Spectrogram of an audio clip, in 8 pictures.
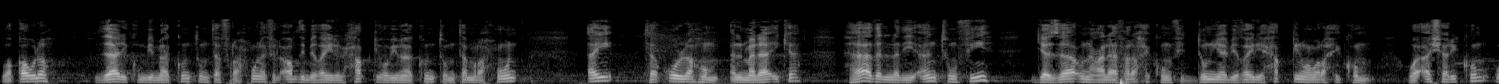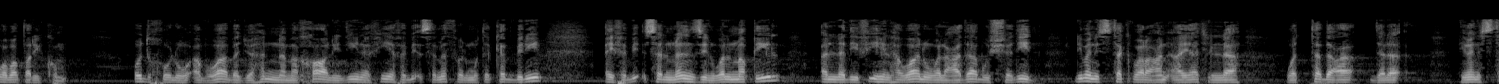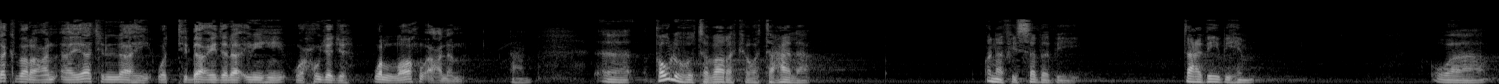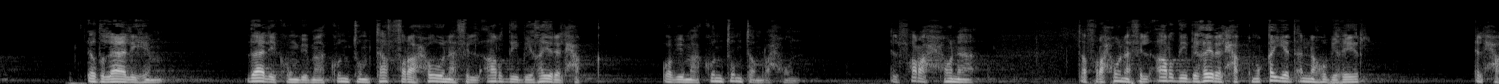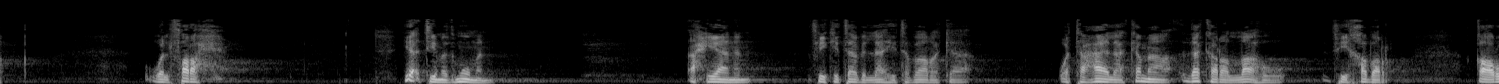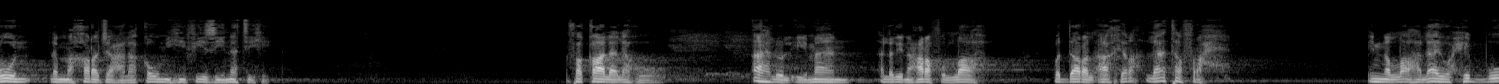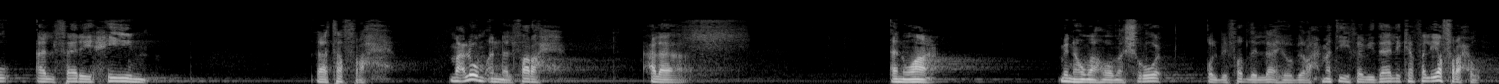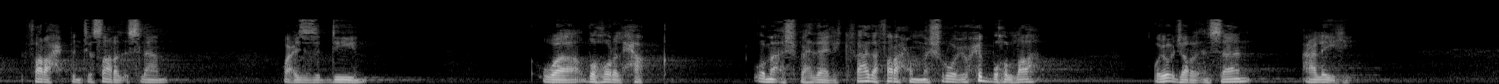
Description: التفسير الصوتي [غافر / 75]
